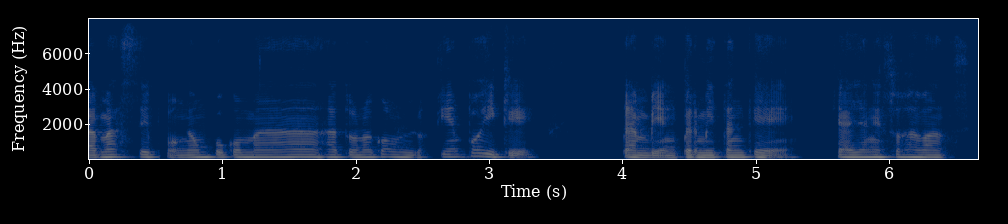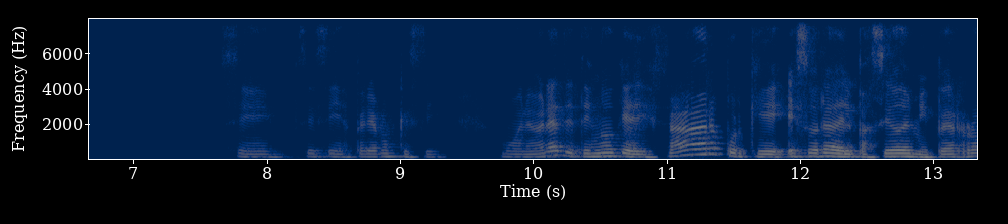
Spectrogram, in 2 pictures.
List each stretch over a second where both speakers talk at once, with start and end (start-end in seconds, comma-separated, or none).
none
